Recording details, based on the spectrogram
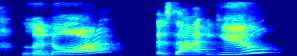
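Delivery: calling out loudly with swooping pitch. Showing how the word sounds like calling for a person: calling out lenore. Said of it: "Like you're calling for a person".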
